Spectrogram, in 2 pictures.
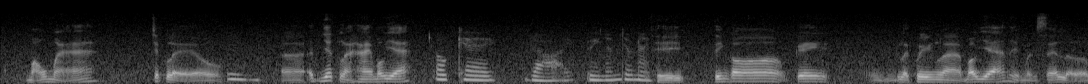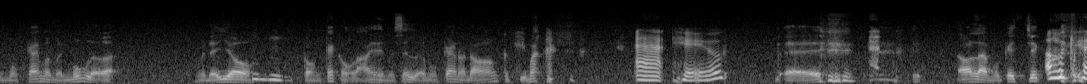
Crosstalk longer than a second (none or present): none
